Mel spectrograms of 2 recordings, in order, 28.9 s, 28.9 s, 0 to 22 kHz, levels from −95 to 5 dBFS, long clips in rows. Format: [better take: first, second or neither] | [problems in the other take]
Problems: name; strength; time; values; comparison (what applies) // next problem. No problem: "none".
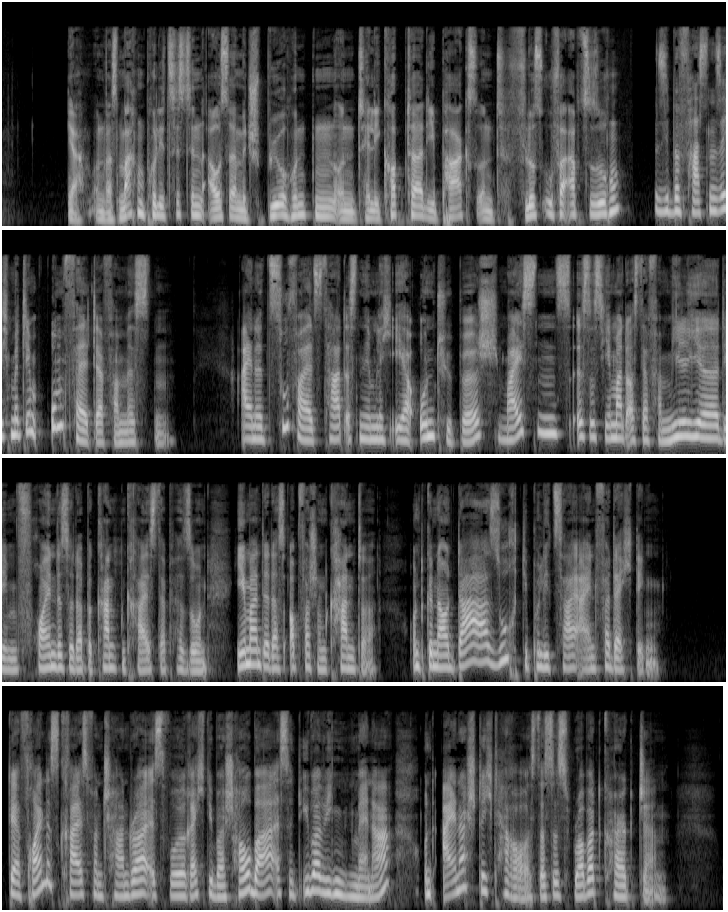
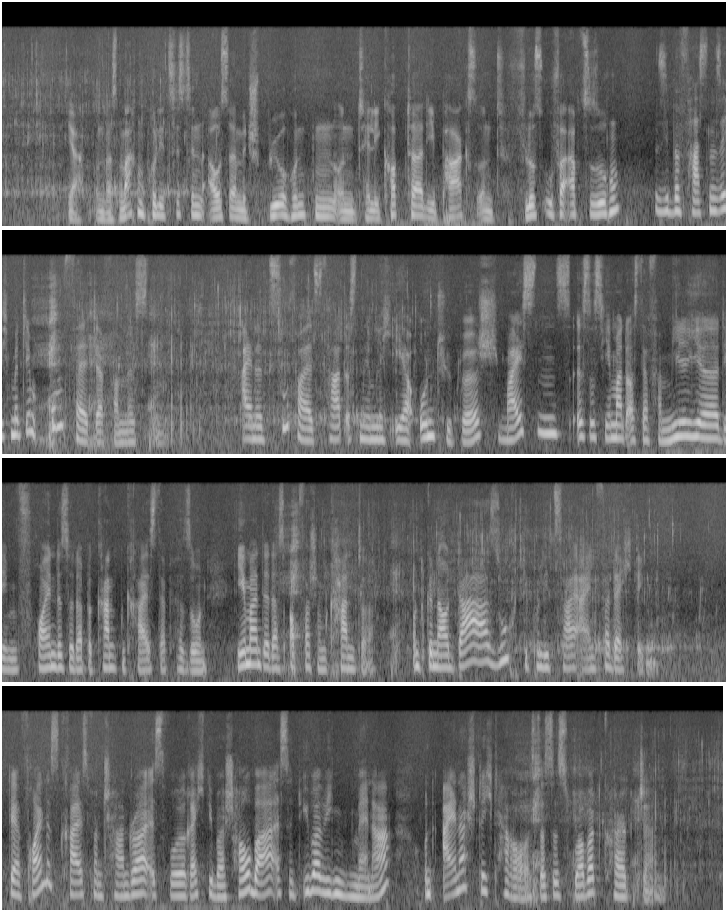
first | hiss; noticeable; throughout; 10 dB below the speech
